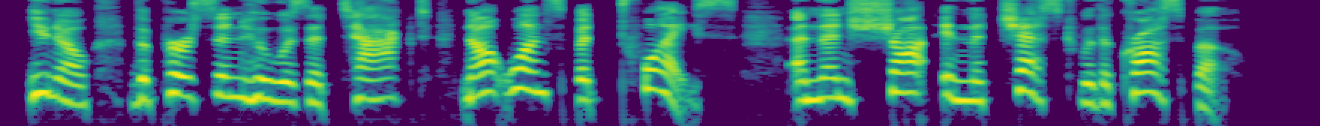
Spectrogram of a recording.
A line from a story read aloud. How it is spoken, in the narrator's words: I snapped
